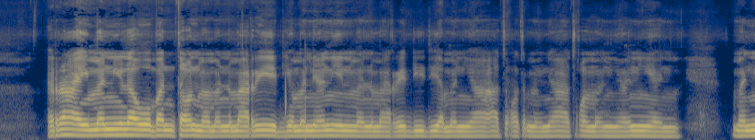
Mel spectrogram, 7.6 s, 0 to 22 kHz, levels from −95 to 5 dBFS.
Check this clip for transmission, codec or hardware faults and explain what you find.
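One hardware fault is present. From 2.86 to 3.07 s, a loud pop lands twice, roughly 10 dB above the speech. A voltage pulse, likely from a plug, switch or static, caused it. The speech continues underneath.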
